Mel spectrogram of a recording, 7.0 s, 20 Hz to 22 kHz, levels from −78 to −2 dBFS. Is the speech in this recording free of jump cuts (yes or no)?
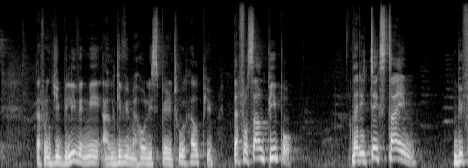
no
